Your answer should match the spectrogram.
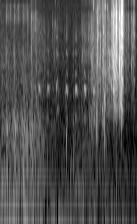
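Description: Chicken clucking on the Inferno map of CS:GO, a run of short, evenly spaced clucks followed by a burst of wing flapping, faint under the game's background sounds.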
